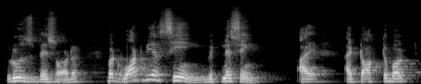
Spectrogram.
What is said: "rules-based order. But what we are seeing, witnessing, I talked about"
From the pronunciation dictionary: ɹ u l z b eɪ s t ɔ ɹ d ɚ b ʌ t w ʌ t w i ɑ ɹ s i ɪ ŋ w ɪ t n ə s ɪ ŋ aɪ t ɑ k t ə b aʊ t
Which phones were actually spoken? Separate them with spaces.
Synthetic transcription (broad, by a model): ɹ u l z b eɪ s ɔ ɹ d ɚ b ʌ t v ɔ t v i ɑ ɹ s i ɪ ŋ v ɪ t n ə s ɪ ŋ aɪ t ɑ k t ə b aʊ t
